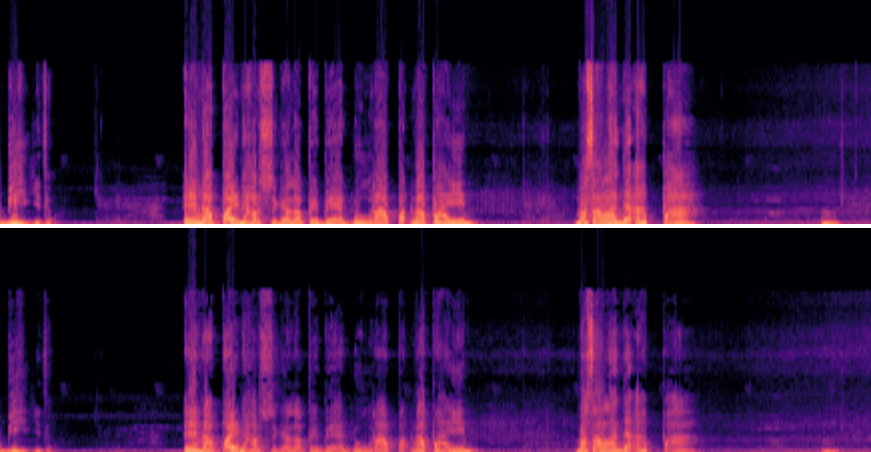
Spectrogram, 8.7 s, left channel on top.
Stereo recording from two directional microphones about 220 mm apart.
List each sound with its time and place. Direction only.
0.0 s speech: 35° left (ahead or behind)
1.8 s speech: 35° left (ahead or behind)
5.8 s speech: 35° left (ahead or behind)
